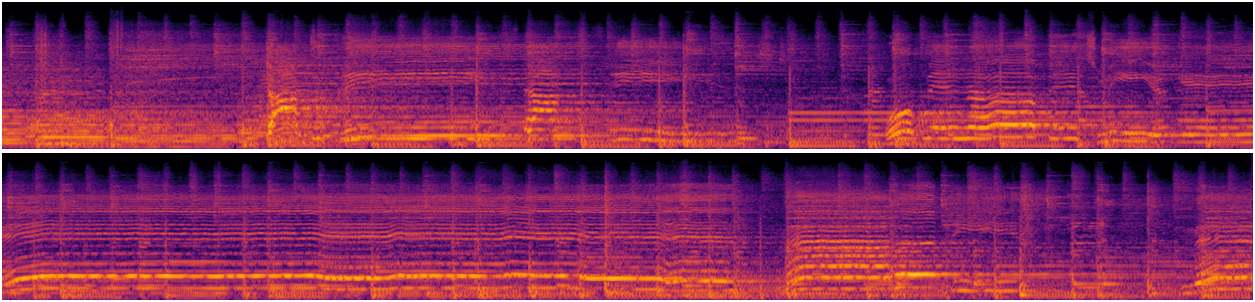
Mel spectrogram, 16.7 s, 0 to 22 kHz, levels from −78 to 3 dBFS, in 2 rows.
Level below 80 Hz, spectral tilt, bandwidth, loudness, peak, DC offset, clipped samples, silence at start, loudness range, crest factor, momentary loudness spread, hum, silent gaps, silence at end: -42 dBFS; -4 dB/octave; 17 kHz; -18 LUFS; -2 dBFS; under 0.1%; under 0.1%; 0 s; 4 LU; 16 dB; 10 LU; none; none; 0 s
